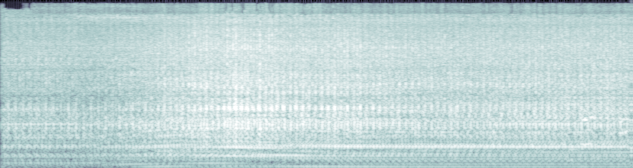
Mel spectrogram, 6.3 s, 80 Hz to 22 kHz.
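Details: 1999 Ford Focus 1.6i Zetec at idle with a harsh, clattery knock about four per second, sounding like a diesel; source unknown.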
